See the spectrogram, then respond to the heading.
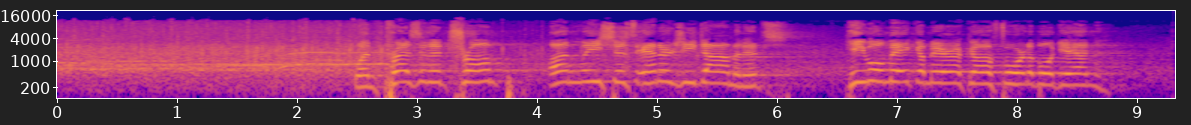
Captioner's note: applause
